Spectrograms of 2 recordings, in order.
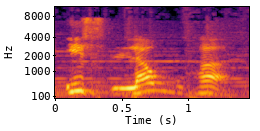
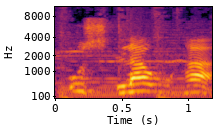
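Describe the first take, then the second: First: The word begins with an i vowel. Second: The word begins with a u vowel. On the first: The speaker calls it right. "kita perlu baca baris kasrah. Seperti islauha" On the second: The speaker calls it wrong. "baca baris depan uslauha. Tak boleh"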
